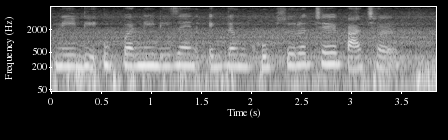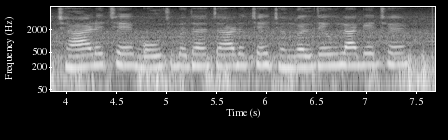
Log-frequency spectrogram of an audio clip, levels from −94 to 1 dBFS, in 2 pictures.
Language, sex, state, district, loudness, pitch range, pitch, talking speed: Gujarati, female, Gujarat, Gandhinagar, -16 LUFS, 210-230 Hz, 220 Hz, 125 wpm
